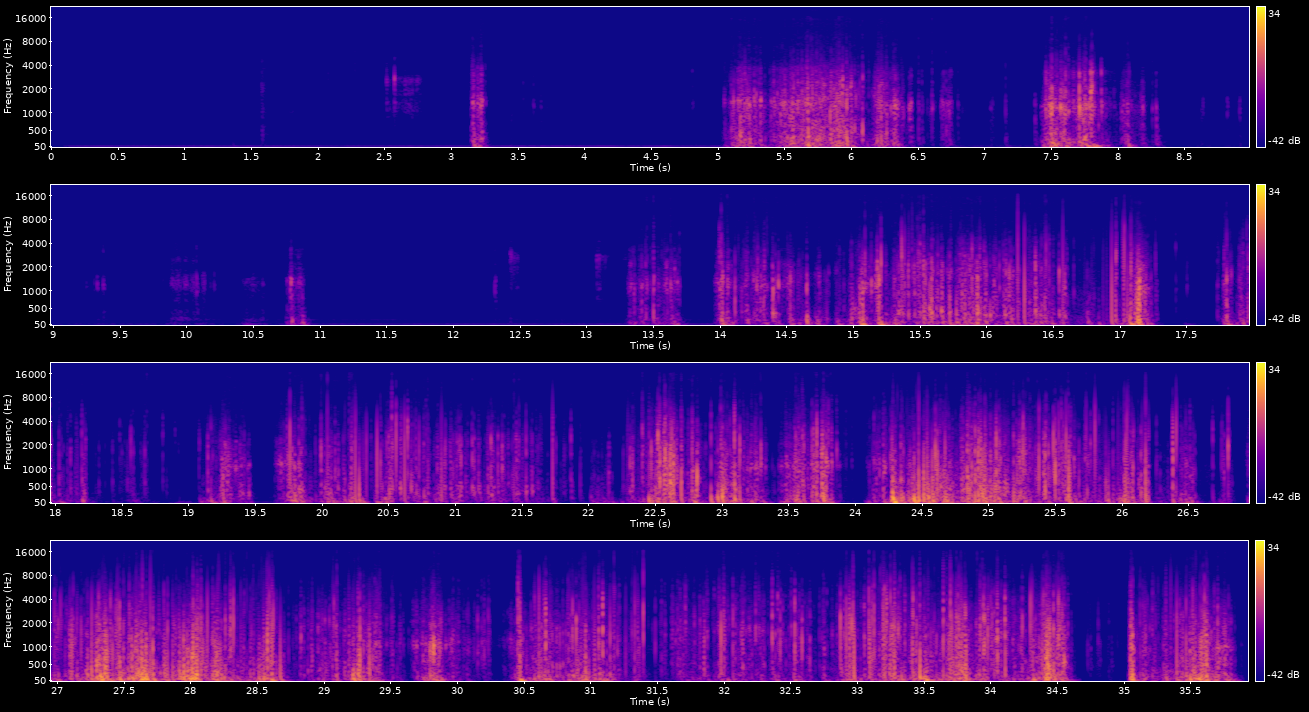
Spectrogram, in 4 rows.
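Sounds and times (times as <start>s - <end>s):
glue film peeling and crackling: 13.1s - 35.9s.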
